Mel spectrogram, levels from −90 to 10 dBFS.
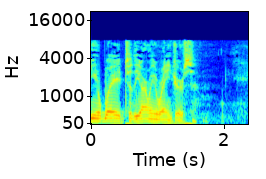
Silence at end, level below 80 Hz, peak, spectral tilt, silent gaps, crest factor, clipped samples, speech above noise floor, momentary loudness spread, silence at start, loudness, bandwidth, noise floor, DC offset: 0 s; -46 dBFS; -4 dBFS; -4 dB/octave; none; 16 dB; under 0.1%; 25 dB; 3 LU; 0 s; -19 LUFS; 8.2 kHz; -44 dBFS; under 0.1%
